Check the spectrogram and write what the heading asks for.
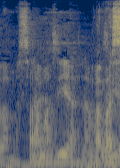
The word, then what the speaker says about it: La Masia: La Masia. La Masia.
